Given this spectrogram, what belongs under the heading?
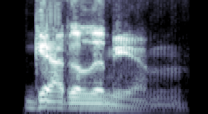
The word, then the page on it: gadolinium: British English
